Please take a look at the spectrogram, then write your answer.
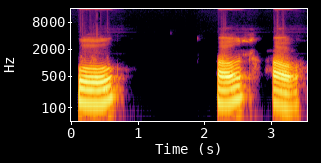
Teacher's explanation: ओ और औ यह किससे होगा कंठ और ओस्ट से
